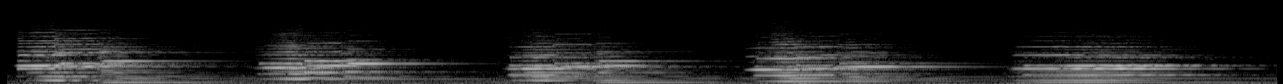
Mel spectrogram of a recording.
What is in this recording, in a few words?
G american baroque; MagnaLoops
